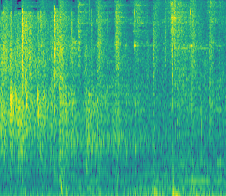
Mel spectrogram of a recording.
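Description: Crowd applauding, a dense patter of many hands clapping, over background music with a steady low beat.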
